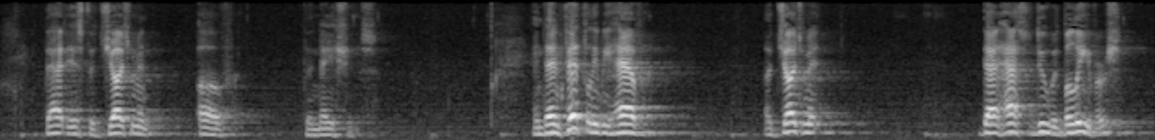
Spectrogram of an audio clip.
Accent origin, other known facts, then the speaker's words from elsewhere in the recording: England, United Kingdom; I'm English. I don't need Greek. I'm English.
